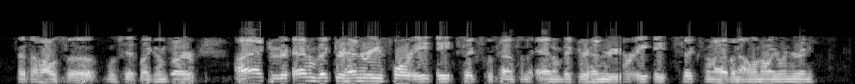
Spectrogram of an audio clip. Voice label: Sheriff Dispatch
